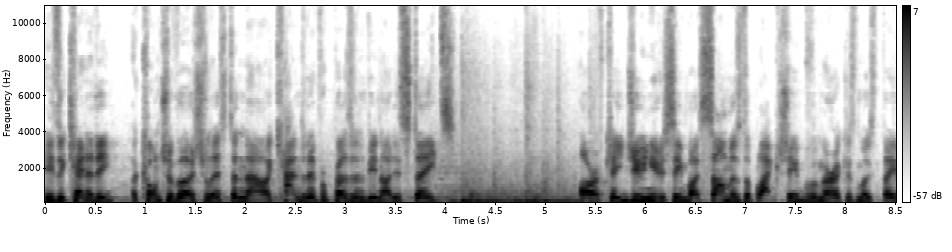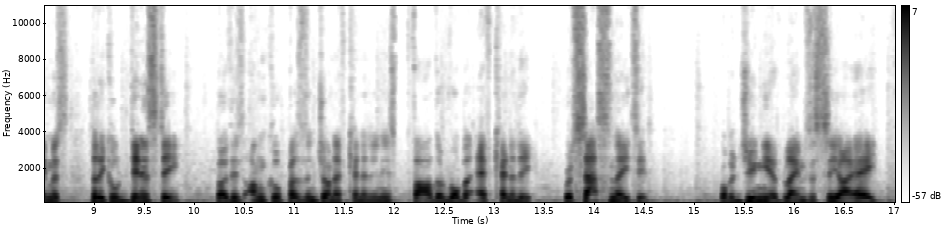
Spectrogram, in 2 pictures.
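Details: Adult male narrator; normal speech.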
